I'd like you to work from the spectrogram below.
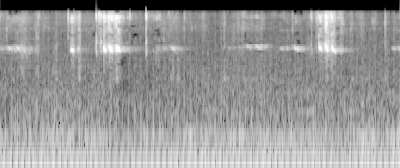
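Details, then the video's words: Male crickets in a staged cricket fight (adu jangkrik), two brief bright high chirp bursts standing out over a steady rustling, scratchy patter. "ADU JANGKRIK "cricket fight ""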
